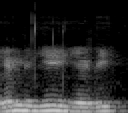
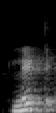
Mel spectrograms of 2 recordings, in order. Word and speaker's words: lead: Similarly the word L-E-A-D, it rhymes with the word ಹೆಡ್, H-E-A-D, ಹೆಡ್, lead. Lead is a type of metal. Look at another word, L-E-A-D, rhymes with the word seed, lead.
